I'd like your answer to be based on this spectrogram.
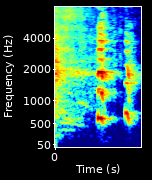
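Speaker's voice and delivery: very high, loud wheezy laugh; high laughing fit. Real, not acted. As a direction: break into squealing laughter. Cracking up at own drawings.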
